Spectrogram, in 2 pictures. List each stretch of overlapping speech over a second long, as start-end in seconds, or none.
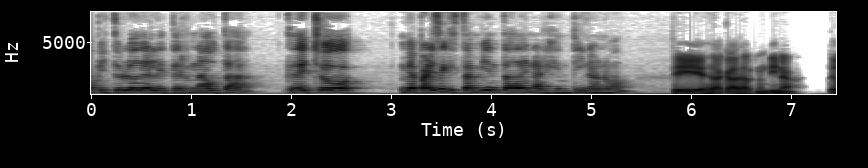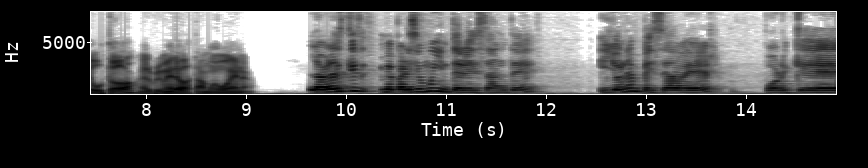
none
